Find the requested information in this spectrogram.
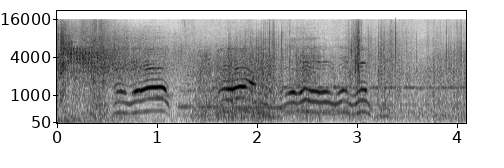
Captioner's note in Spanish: Gritando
